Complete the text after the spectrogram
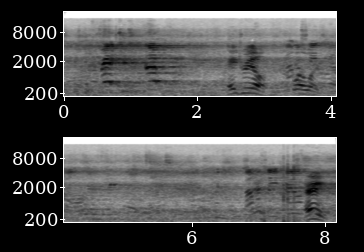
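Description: Wrestling shoes squeak on a mat.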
